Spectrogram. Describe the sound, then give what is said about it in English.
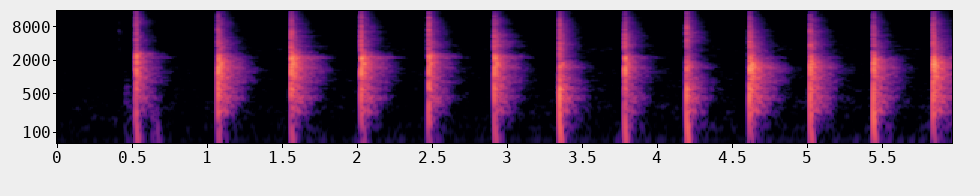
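Hand clapping offered as a round of applause for NBA player Kevin Durant: twelve sharp, evenly spaced claps at a slow, steady beat, each crisp and clear with nothing else in between. “round of applause for Kevin Durant.”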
